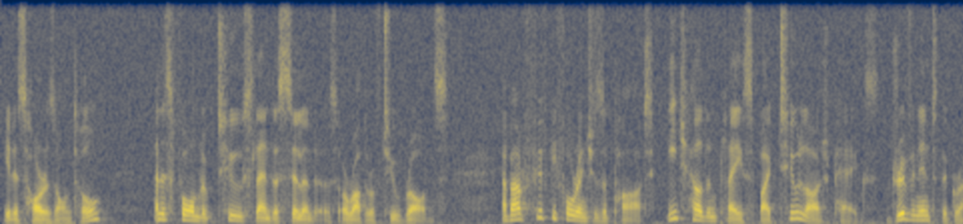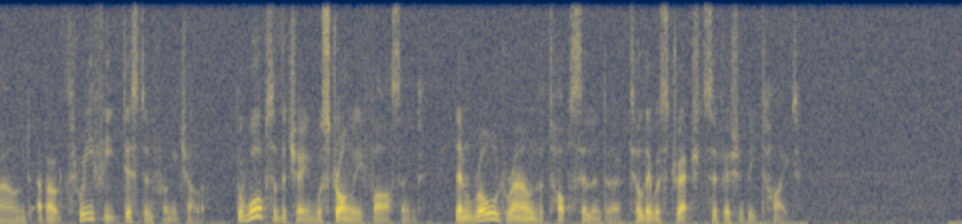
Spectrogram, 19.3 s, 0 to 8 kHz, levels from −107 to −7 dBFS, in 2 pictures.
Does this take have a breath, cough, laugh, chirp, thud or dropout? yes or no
no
